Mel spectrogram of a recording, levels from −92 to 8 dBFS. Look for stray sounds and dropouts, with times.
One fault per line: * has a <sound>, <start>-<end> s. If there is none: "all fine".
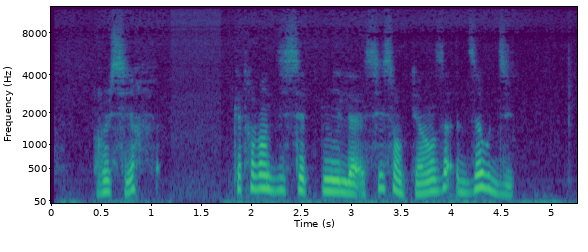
all fine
